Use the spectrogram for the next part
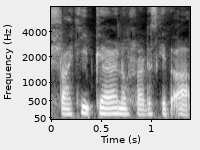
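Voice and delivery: ordinary talk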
